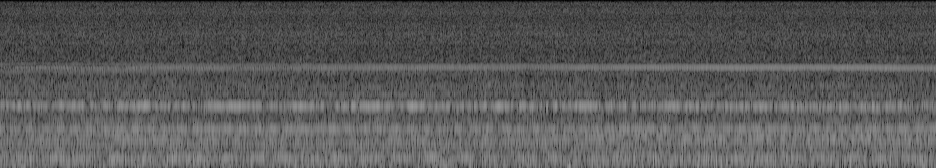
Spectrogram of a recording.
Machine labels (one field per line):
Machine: pump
